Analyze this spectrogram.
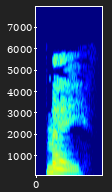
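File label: "may", British English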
